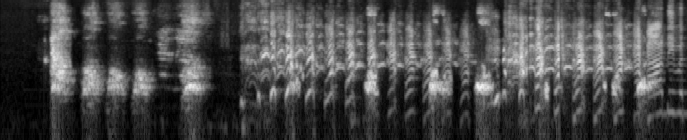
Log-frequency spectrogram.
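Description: Men laughing hard, first in short repeated bursts, then in continuous overlapping laughter from about three seconds in.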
